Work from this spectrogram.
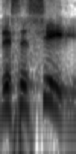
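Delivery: put-on older woman with a mannish smoker's voice. Imitating a grandmother who burnt out her vocal cords smoking: imitating grandmother's man voice. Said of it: "She'd be like".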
